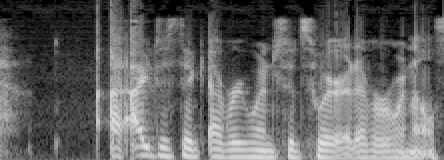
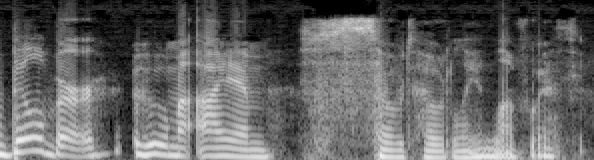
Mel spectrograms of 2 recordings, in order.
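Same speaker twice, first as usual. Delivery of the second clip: usual speaking voice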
